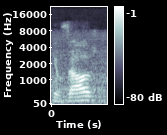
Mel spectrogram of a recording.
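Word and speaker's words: Joveljić: Early Saturday games, I've got Joveljic.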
